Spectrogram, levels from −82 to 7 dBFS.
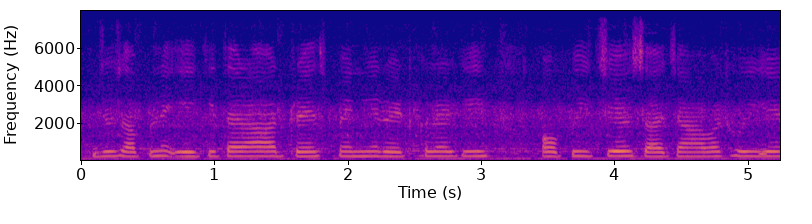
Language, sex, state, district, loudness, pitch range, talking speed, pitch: Hindi, female, Uttar Pradesh, Jyotiba Phule Nagar, -34 LUFS, 235-250 Hz, 195 wpm, 245 Hz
